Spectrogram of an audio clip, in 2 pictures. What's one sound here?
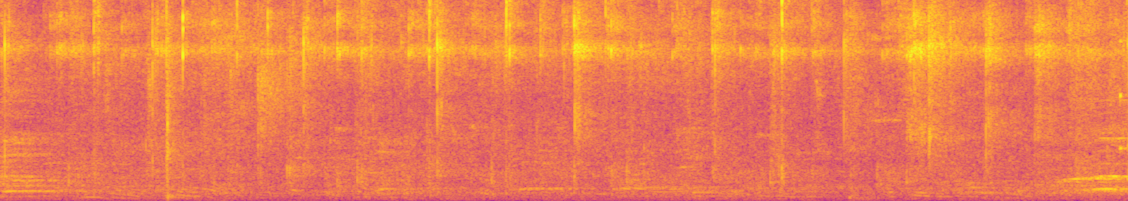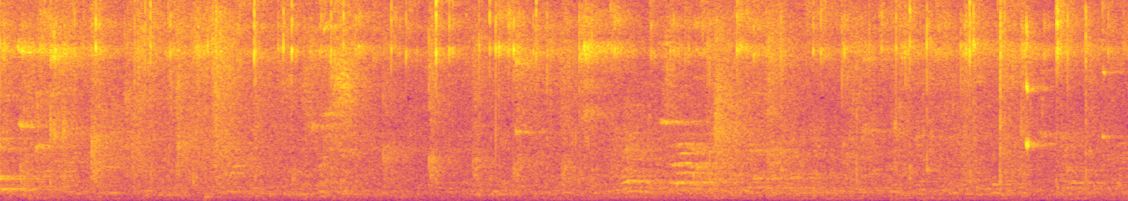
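Table tennis balls bounce on tables.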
